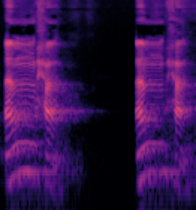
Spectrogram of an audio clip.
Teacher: Maka mimnya dibaca jelas dan tidak ada ghunah.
